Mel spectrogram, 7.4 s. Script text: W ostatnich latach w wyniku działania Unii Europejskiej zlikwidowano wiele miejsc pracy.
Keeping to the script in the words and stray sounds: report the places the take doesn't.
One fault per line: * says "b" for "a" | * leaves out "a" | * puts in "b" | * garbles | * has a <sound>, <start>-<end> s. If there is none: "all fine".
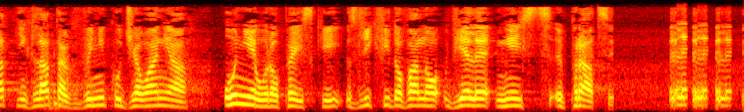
* has a laugh, 6.7-7.3 s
